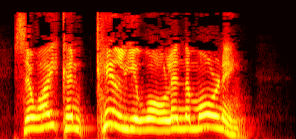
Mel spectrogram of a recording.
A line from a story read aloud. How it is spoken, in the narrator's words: hollered Ezri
